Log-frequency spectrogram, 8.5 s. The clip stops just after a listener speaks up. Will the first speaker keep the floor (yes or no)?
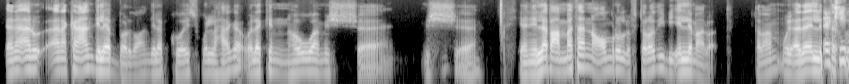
yes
